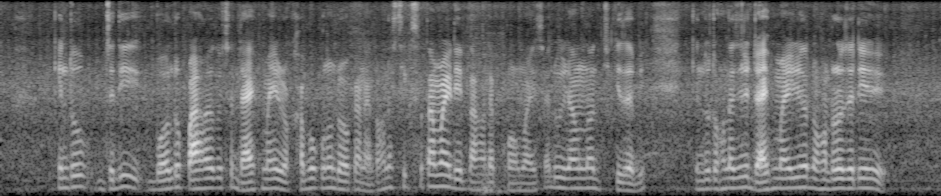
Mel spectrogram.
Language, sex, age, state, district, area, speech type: Assamese, male, 18-30, Assam, Nagaon, rural, spontaneous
